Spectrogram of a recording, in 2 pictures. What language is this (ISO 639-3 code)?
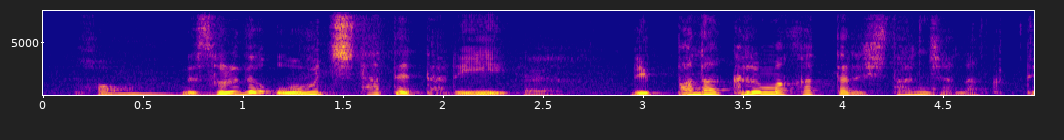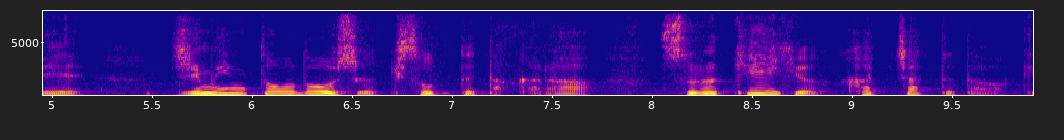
jpn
